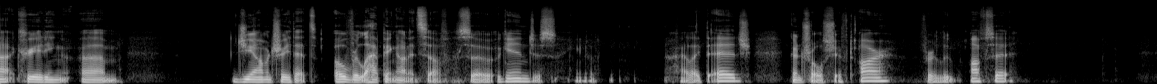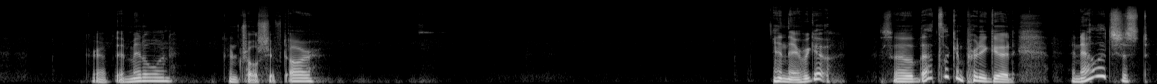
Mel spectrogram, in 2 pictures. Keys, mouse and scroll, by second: 5.4 click, 6.0 drag, 8.4 ctrl+shift+r, 12.1 click, 14.3 ctrl+shift+r, 20.6-22.0 middle drag, 22.0 2.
